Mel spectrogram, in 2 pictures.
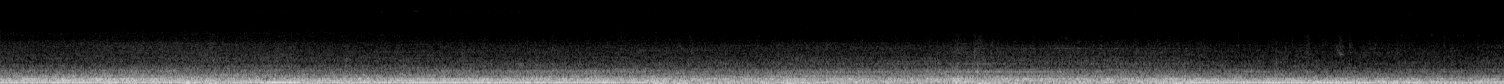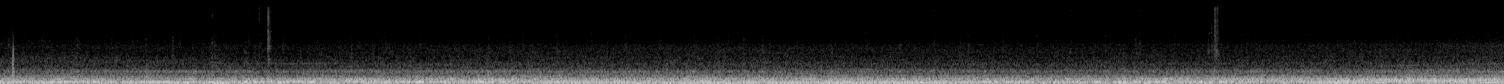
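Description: A car being driven: a steady low engine and road rumble, with two faint clicks, one about halfway through and one near the end.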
